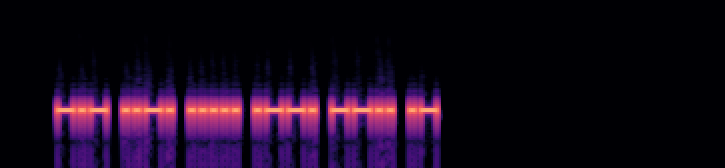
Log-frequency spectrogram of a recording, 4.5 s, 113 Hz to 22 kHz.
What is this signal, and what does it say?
Morse code, heard as a keyed tone, about 34 wpm, 700 Hz. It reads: KF5PZA
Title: USA Call Signs - 6 Characters - Repeated 3x - 35wpm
